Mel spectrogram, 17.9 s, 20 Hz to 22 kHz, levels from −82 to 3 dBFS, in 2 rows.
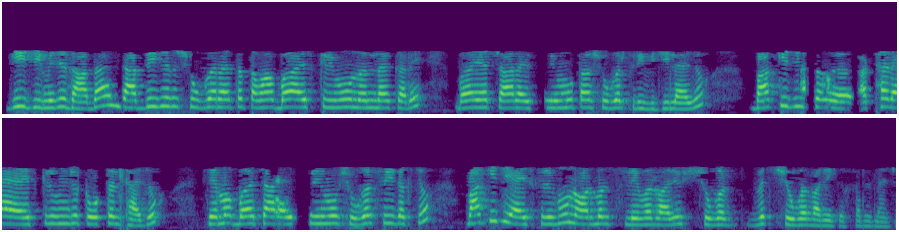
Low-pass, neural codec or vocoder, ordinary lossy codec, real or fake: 3.6 kHz; none; MP3, 16 kbps; real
